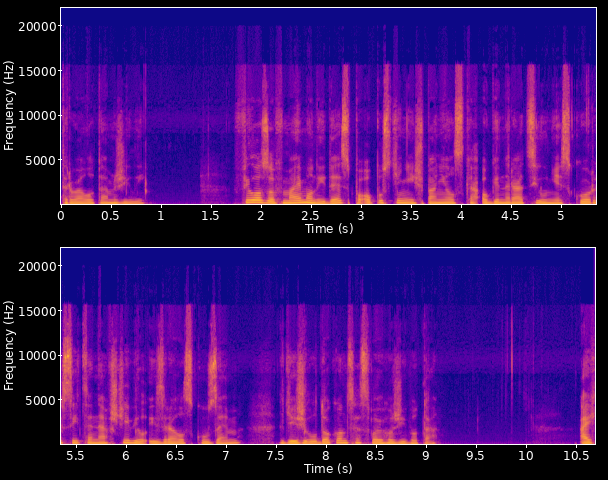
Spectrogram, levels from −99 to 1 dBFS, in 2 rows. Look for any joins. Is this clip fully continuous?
no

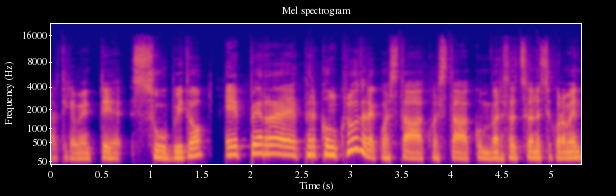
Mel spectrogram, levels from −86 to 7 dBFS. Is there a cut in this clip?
no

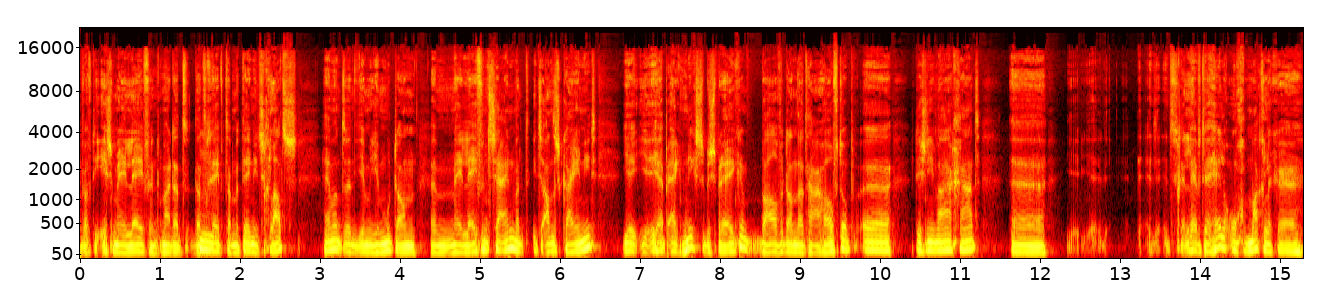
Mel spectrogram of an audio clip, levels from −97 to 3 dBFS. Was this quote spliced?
yes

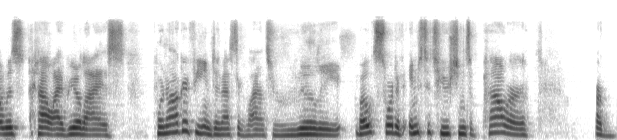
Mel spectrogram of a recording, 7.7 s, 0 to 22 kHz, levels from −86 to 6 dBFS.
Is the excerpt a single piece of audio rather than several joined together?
no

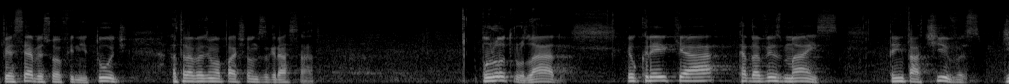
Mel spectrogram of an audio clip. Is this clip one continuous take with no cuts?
yes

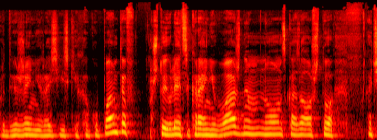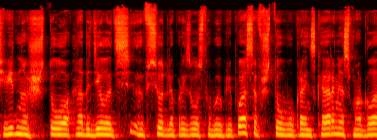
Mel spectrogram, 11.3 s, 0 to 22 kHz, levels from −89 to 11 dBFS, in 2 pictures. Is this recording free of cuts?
yes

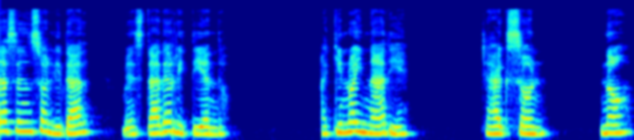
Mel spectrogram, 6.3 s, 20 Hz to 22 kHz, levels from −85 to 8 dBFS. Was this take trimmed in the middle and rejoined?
no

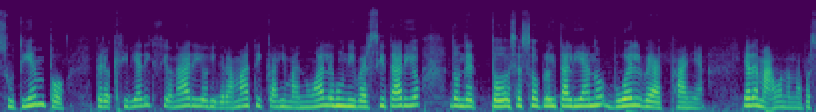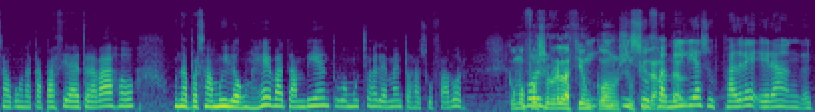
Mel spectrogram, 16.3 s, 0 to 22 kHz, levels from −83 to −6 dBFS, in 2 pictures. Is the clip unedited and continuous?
no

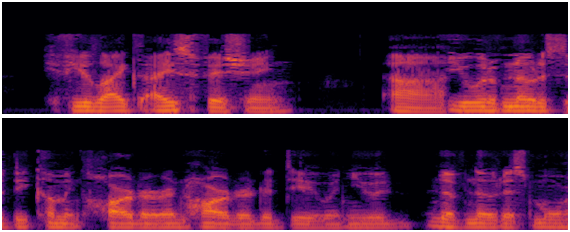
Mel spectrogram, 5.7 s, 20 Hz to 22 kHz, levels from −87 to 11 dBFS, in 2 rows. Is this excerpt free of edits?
no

